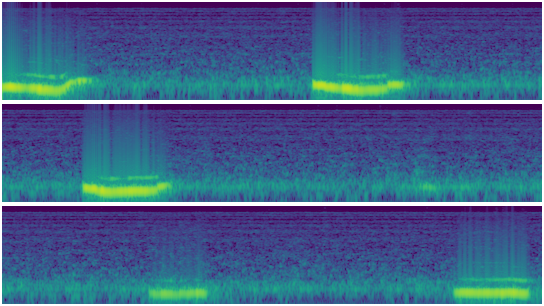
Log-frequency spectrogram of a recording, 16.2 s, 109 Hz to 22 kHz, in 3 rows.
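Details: Pet cat snoring while asleep: loud, low, droning whale-like humming snores, about 19 a minute, one with each breath.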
